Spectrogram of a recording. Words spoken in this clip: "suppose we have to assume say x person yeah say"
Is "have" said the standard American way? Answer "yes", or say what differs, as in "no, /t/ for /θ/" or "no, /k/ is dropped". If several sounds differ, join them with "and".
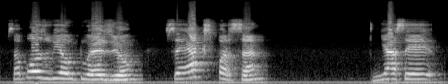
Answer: no, /w/ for /v/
